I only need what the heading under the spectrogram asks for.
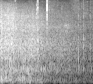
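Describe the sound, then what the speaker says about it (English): Rapid, dense crackle of gunfire at a Civil War battle reenactment, a continuous loud barrage of overlapping reports filling the whole second with no break. "And then the crowd hears the gunfire."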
